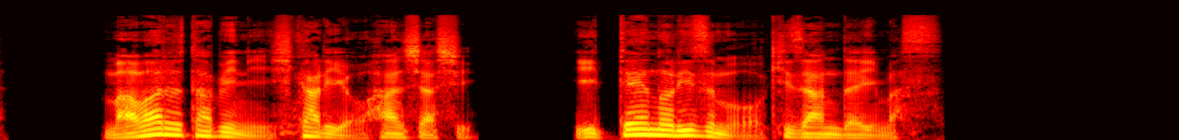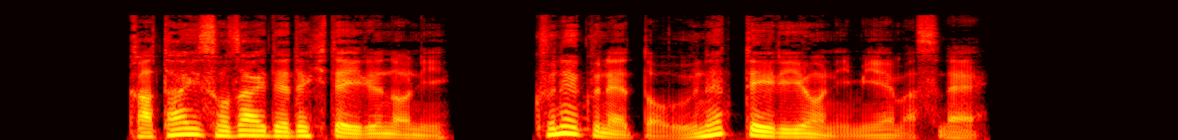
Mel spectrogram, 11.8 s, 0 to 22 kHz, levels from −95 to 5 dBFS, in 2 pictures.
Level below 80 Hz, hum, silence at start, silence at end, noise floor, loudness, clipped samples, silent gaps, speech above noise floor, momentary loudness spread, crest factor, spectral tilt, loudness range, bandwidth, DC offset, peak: -50 dBFS; none; 0.5 s; 1 s; under -90 dBFS; -26 LUFS; under 0.1%; none; over 65 dB; 13 LU; 18 dB; -6.5 dB/octave; 4 LU; 14 kHz; under 0.1%; -8 dBFS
